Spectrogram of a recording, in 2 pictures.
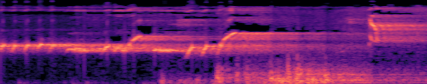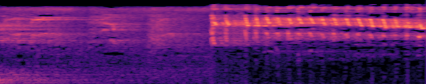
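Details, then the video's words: White-rumped shama song for training and provoking emotion: stepped whistled notes climbing in pitch, a noisy harsh middle section, then a fast high repeated trill. "masteran dan pancingan emosi murai batu"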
